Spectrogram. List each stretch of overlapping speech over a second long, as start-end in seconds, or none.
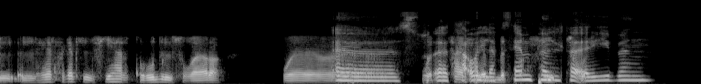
4.2-5.6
